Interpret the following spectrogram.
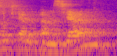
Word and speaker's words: Sofiane Amziane: Your pronunciation is perfect. My name is Sofiane Amziane.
